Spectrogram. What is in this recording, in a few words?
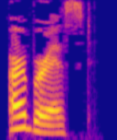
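"arborist", British English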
